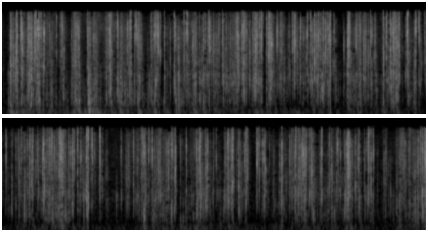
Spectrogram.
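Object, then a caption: Clear plastic wrapper. A folded clear plastic wrapper is held near the mics and squeezed and crinkled with fingertips. The result is dense, bright crackling made of many short, sharp snaps, with almost nothing in the low end, running steadily for the whole clip.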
